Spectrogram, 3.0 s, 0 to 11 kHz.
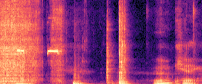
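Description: A power drill with a small 1/8 bit bores into a Hot Wheels toy die-cast car, giving short loud whirring bursts with gaps between them and clunks of handling, close up.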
